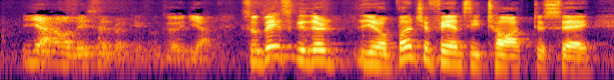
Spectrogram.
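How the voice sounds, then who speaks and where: There is noticeable background noise. A man with a fairly high pitch makes very wide pitch swings. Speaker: math teacher. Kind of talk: classroom lecture. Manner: fast; animated.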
